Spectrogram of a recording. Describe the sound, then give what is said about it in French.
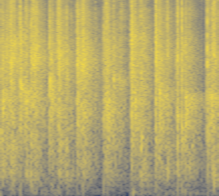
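Tenth-grade students applaud themselves at the close of a school radio project, many brisk, loud claps in a fast, steady patter. “bravo, vous pouvez vous applaudir.”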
